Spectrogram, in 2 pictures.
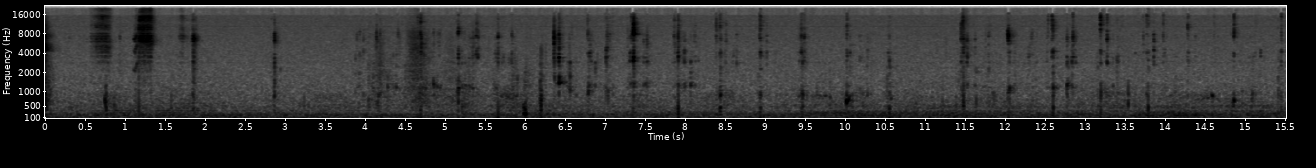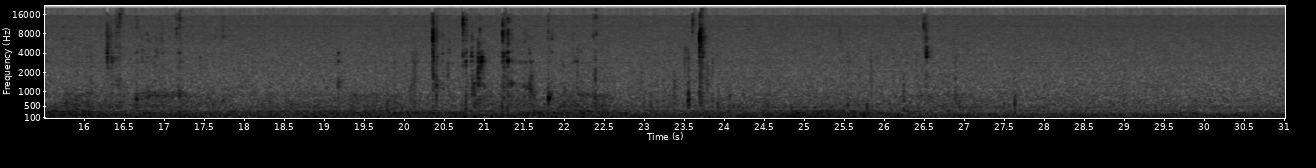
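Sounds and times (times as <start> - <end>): gum chewing wet clicks: 3.8 - 17.8, 19.1 - 22.6, 23.3 - 24.0.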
